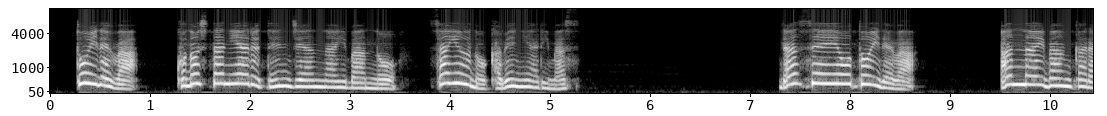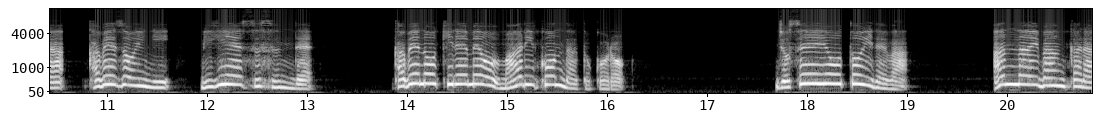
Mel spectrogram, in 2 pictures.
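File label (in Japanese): トイレ案内, 男声; 2番線 綾瀬・北綾瀬・取手方面; 東京メトロ 千代田線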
